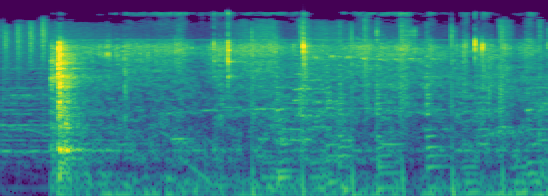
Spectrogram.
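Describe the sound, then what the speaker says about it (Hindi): Diced potatoes are stirred into a spice mix of cumin, black pepper and turmeric in a pan, giving soft, repeated scraping strokes over a light sizzle, with one sharp utensil clink near the start. "आलू को सारे मसालों में अच्छे से मिक्स कर देंगे।"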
